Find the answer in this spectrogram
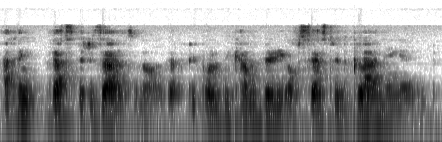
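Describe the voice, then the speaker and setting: Low, gravelly and monotone, this middle-aged woman with a Kenyan accent speaks at a moderate pace as a podcast guest who blogs and podcasts herself. She answers questions in a thoughtful, halting way, frequently adding "you know," captured on a distant mic with dull lo-fi sound.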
